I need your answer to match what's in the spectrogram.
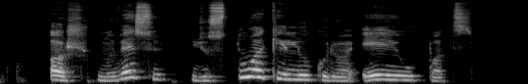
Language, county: Lithuanian, Panevėžys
